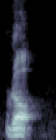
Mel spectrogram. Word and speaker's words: ro: But in the Japanese Morse code, that signifies the kana syllable ro, R-O.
